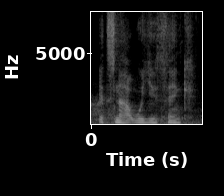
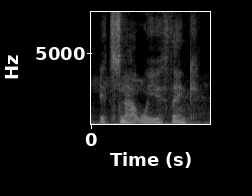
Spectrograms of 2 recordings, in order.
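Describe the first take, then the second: No difference in how they are said.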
